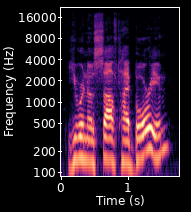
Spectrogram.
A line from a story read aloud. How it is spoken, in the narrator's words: she exclaimed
